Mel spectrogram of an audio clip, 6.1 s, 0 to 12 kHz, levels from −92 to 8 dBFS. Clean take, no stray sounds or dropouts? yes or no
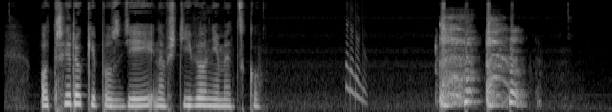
no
